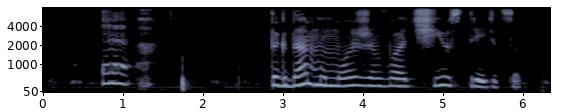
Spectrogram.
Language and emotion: Russian, neutral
